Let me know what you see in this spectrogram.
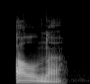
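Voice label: "ulnar", British English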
